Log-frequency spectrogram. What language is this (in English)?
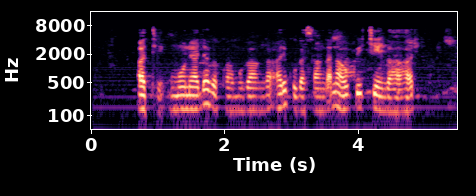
Kinyarwanda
